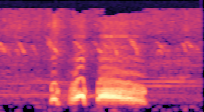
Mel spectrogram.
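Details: Spotted dove, locally tekukur or derkuku, calling as a lure for other doves: a clear three-part coo, two quick rising notes then a sustained, slightly wavering final coo lasting half a second.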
